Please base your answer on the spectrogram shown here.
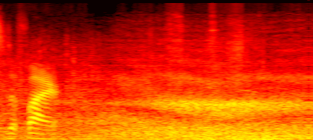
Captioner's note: extingusher spraying a fire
